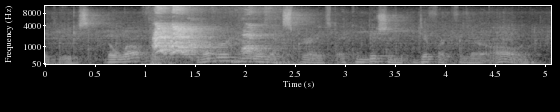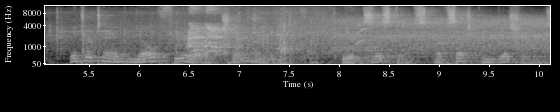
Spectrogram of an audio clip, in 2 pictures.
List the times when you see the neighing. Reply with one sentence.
The neighing can be heard from 7.0 to 8.3 s.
